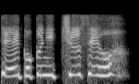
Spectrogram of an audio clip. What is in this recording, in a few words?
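voice Victory, voices heroes, Japanese; Rodina; kingsraid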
